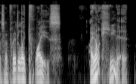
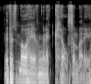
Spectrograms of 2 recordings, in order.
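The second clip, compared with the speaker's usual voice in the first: normal talking voice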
